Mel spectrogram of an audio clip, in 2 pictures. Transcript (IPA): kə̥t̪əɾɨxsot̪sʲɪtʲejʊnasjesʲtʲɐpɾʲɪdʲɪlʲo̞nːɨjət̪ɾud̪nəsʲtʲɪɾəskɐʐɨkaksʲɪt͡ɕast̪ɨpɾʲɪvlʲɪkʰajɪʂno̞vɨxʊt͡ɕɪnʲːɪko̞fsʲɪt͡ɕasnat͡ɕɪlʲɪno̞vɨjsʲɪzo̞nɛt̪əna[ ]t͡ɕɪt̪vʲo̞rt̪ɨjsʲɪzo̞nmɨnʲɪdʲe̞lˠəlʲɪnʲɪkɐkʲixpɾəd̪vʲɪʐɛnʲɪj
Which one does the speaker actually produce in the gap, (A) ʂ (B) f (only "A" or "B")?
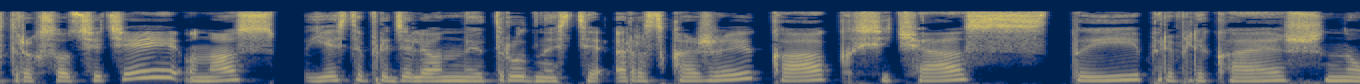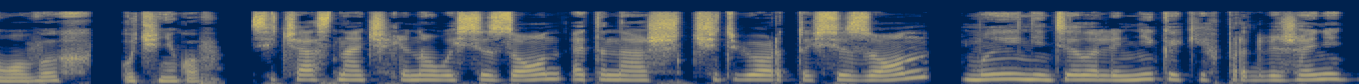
A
